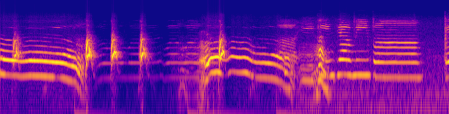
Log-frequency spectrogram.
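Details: Giant panda in a good mood in the afternoon, singing leisurely with rests: a series of harmonic-rich bleating calls, some sliding sharply downward, others held steady and nasal, separated by brief pauses.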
